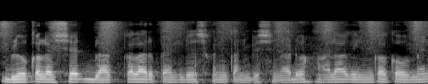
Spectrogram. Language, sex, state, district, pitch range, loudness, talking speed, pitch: Telugu, male, Andhra Pradesh, Sri Satya Sai, 110-120 Hz, -19 LUFS, 170 wpm, 115 Hz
